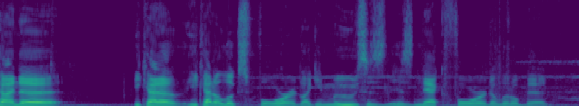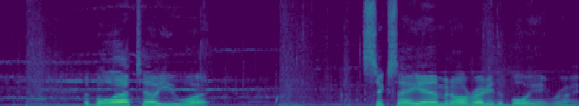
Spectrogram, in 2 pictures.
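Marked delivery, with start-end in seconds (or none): 6.6-11.6 pitched-up, swooping, sing-song voice from side of mouth. Showing how the voice actor does Hank: Hank Hill voice. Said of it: "when he does the voice of Hank".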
